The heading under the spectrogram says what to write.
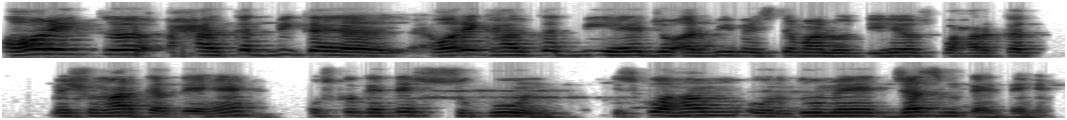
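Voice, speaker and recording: A man with a high voice teaches a beginners' lesson, going over each point patiently and more than once. He often puts questions to his class and answers them himself. The recording is dull and lo-fi. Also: a bit bright. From India. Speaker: Arabic teacher.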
